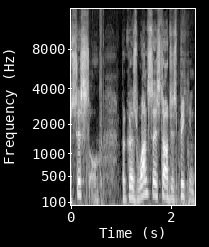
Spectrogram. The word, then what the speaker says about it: Cecil: said, "My dear Cecil, there's one point in favour of pronouncing it that way, your way, namely that trestle has really no other rhyme. Whereas thistle has whistle, epistle and gristle."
